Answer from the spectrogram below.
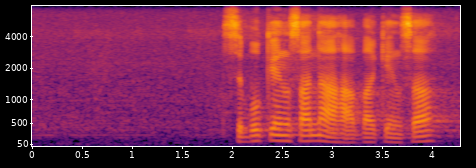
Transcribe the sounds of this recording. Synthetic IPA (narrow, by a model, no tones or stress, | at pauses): sɪbʊkʼen̩sanaɦabakʼen̩sa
